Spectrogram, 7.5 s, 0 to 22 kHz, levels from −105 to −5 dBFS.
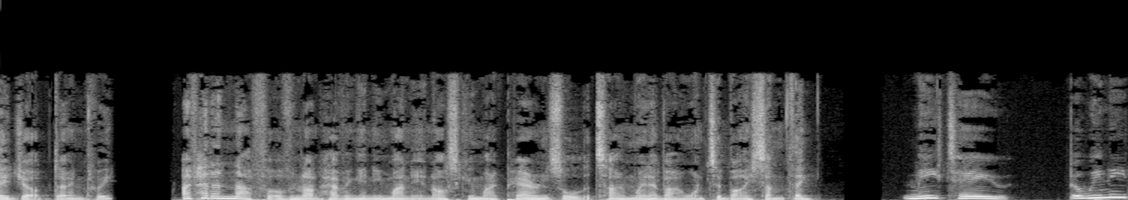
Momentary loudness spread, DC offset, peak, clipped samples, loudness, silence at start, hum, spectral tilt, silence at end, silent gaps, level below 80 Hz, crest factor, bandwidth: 6 LU; under 0.1%; -6 dBFS; under 0.1%; -23 LUFS; 0 s; none; -5.5 dB/octave; 0 s; 0.77-1.13 s, 5.62-5.87 s; -38 dBFS; 16 dB; 14 kHz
